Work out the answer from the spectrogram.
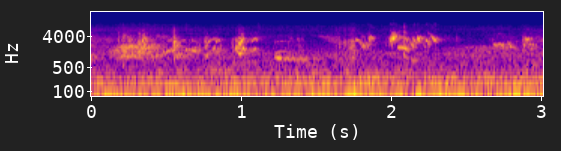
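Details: Budgie warbling: soft buzzy chirps mixed with a short low whistle and sharp clicks, continuous chatter over faint hum.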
